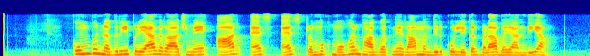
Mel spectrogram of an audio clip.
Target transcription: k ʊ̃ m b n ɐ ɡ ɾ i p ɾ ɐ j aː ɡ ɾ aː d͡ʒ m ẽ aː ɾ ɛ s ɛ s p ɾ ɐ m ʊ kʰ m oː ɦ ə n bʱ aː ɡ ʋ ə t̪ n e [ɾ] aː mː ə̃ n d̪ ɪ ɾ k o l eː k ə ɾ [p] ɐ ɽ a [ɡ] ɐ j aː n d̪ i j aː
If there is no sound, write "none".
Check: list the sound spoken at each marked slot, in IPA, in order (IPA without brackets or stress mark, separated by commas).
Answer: ɾ, b, b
